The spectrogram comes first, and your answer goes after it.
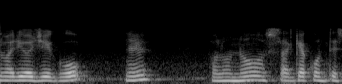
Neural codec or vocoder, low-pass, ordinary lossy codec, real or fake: none; 5.4 kHz; Opus, 64 kbps; real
